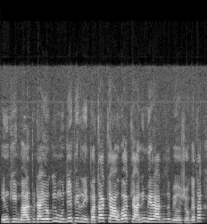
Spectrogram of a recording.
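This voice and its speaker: A woman's voice: sits high, quick pace. A woman shopkeeper in a news interview, recounting in earnest detail what happened and acting out the quoted exchanges.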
